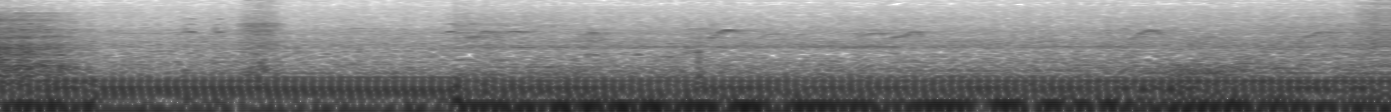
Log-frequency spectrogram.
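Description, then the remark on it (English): A generator runs continuously at a hurricane-damaged site, a deep, steady motor drone with a throbbing low hum that holds an even loudness for the whole stretch, with only faint higher sounds above it. “That generator's getting a bit much.”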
